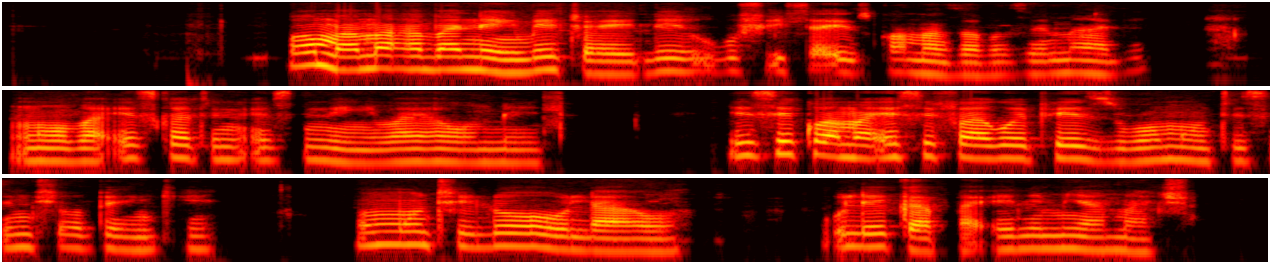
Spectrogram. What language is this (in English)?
North Ndebele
